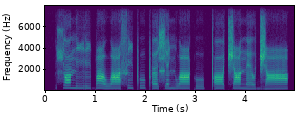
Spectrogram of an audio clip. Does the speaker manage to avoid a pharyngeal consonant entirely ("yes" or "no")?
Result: yes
